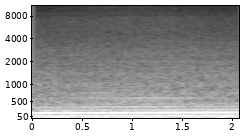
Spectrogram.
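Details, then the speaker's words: 1997 BMW M3 after crank sensor troubles, driving at proper operating temperature: deep, strong, even engine drone under hard throttle with no misses or stumbles; it sounds a lot happier. "You can hear it. It sounds a lot happier."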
